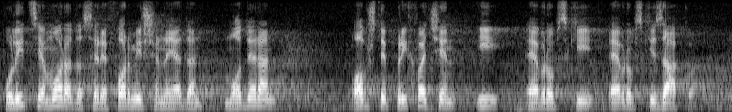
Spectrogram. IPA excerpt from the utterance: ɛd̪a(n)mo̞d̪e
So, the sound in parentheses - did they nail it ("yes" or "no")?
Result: yes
